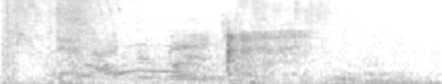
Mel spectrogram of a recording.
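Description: An energy blast crackles and bursts.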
